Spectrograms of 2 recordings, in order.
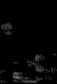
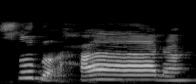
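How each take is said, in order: First: The b is held quietly with no bounce. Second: The b is released with a short echoing bounce. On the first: The speaker calls it wrong. "আমি কিন্তু কলকলা উচ্চারণ করতে পারলাম না" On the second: The speaker calls it right. "কলকলা উচ্চারণ করতে হলে আমাদের কি কি বলতে হবে"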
